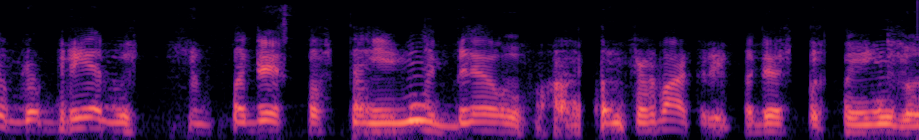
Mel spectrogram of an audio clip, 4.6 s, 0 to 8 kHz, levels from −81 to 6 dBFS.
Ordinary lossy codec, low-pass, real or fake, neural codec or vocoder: Opus, 64 kbps; 7.2 kHz; fake; codec, 44.1 kHz, 1.7 kbps, Pupu-Codec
